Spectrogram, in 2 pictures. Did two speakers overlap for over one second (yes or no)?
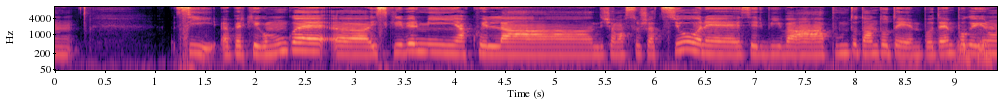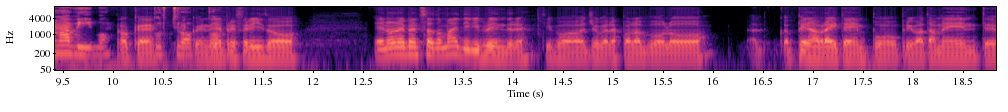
no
